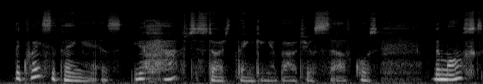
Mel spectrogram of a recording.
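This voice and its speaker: Soft-spoken whispering moves along at a moderate pace. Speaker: ASMR colouring video creator. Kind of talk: ASMR-style soft-spoken commentary while colouring. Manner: soft-spoken, whispery.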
